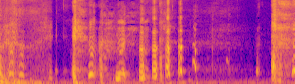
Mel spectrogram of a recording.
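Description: Coughing after accidentally inhaling spit: a rapid run of many short, harsh coughs mixed with breathy chuckling, then a pause before a final burst.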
